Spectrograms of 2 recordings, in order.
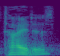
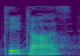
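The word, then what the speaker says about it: titos (Τίτος): You know him as Titus, but in the Greek you pronounce it titos.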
